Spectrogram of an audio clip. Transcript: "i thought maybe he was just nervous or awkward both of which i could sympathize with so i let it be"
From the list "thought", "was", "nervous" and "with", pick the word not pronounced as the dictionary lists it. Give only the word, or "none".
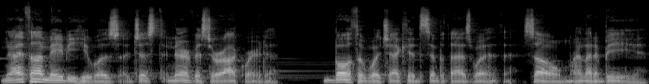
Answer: none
